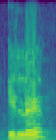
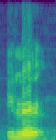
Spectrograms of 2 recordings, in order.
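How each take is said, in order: Both takes have the same delivery.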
